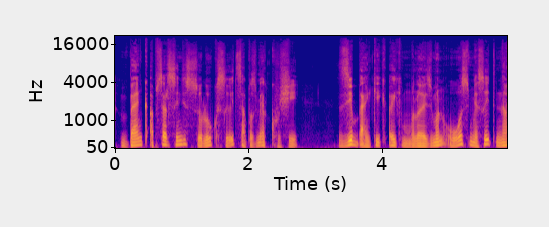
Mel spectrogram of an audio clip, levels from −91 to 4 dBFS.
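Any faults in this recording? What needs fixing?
Generation loss affects the whole speech clip: swirly, hollow smearing and blurred attacks, worse than one 128 kbit/s MP3 pass would give, likely from about five re-encodes. Content still reaches 20 kHz, unlike plain low-bitrate bandwidth cutting. Edit from a lossless master and encode once.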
